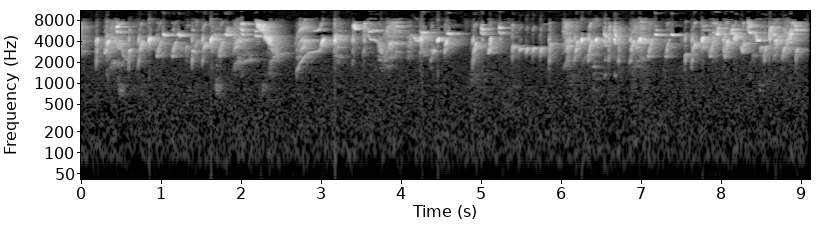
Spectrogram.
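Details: Motivating tutor song of a European goldfinch for captive birds, nearly unbroken rapid twittering with tinkling trills, sweeping notes and brief buzzy elements throughout.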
